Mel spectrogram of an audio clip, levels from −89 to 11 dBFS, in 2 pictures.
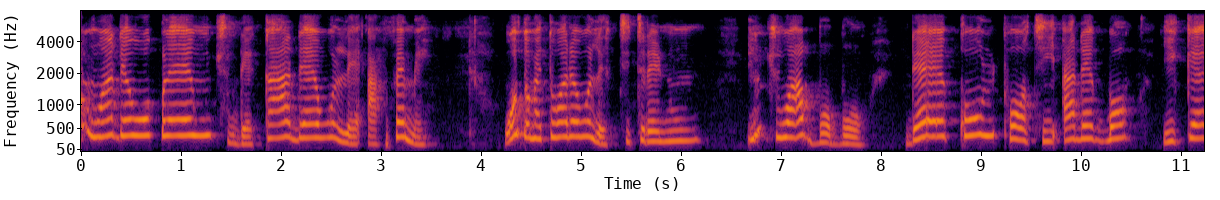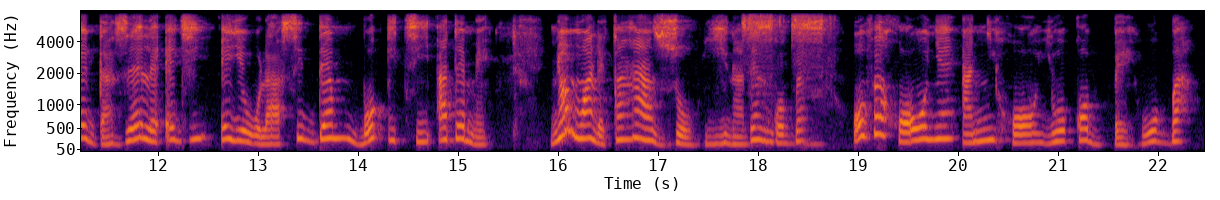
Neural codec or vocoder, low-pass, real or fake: vocoder, 22.05 kHz, 80 mel bands, HiFi-GAN; 7.2 kHz; fake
